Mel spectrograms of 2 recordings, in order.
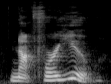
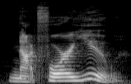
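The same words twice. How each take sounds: First: The word 'for' is fully pronounced, sounding choppy. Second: The same.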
